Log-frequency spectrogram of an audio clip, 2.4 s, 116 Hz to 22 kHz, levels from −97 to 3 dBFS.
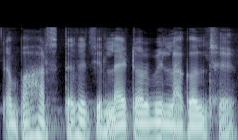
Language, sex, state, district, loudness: Maithili, male, Bihar, Madhepura, -16 LUFS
